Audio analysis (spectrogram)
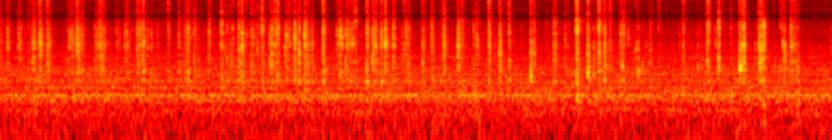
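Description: Long nails tap and type on the keys of a backlit plastic gaming keyboard. Rapid, irregular, bright clicking fills the clip, with sharper clacks standing out, and almost no low end.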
